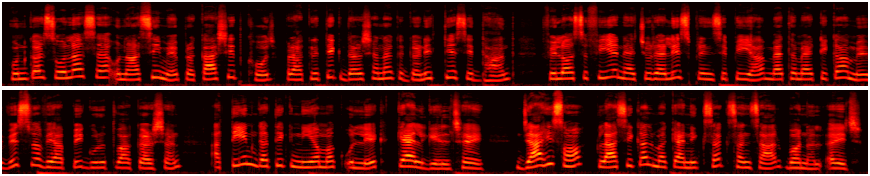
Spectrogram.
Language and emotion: Maithili, neutral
